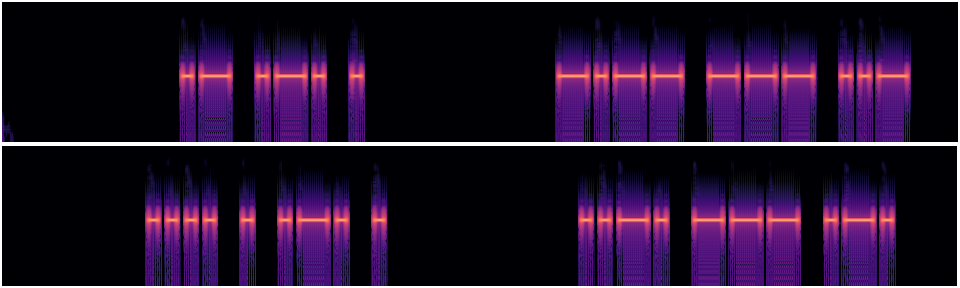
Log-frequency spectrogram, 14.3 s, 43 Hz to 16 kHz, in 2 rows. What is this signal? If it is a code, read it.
Morse code, heard as a keyed tone, about 17 wpm, 700 Hz. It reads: ARE YOU HERE FOR
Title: 3x Word-Spacing - Sentences from Top 200 Words - 17wpm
